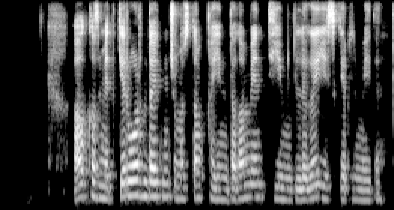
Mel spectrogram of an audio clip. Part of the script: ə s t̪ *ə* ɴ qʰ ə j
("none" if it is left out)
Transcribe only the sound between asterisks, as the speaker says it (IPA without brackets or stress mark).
ə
